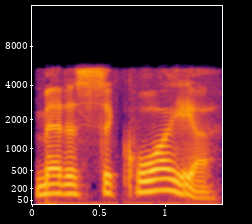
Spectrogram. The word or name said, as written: metasequoia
